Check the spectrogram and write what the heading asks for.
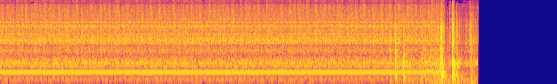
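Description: A faint, steady electronic hum with one held tone. A few sharp clicks come about six seconds in, then the sound cuts off abruptly into silence.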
